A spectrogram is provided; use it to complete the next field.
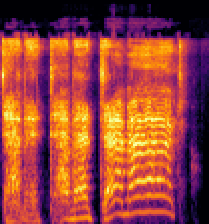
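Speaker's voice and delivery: strained, forced cursing, swooping up high in pitch. The narrator voices Vogel cursing over open comms during the chase: Vogel, strained cursing. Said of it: "you hear the strain in his voice".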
